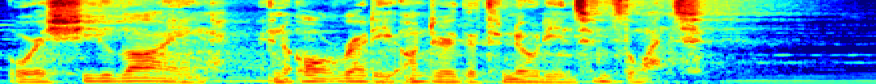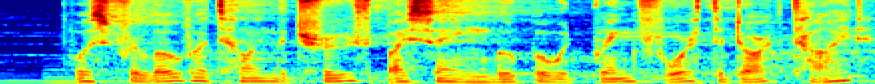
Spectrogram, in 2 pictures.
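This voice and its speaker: A man voicing a thoughtful, composed young wanderer in a video game, reasoning in a measured, serious inner monologue. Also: lowish voice, fairly even intonation, natural voice. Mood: questioning. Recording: echoey reverb effect, music behind.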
